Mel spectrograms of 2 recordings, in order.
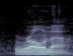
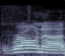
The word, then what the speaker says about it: Wrona: say your last name Rona Rona C just don't pronounce the W this is something we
